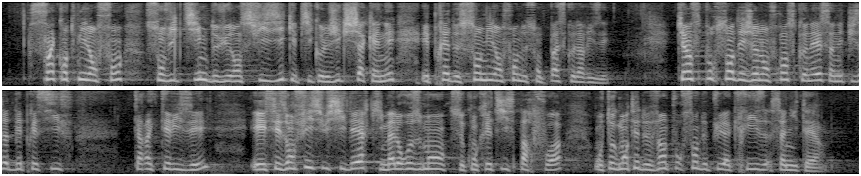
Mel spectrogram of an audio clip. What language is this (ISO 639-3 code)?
fra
